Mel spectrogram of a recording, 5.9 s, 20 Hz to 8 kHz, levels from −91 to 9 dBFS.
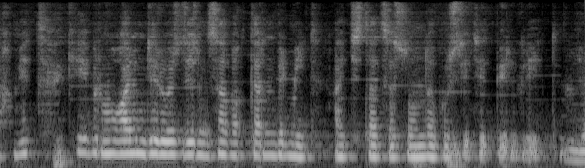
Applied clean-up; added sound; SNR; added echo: neural separator model SepFormer DNS4.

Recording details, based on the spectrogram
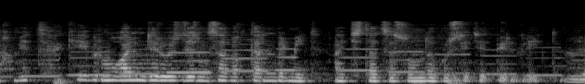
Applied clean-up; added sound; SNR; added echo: none; Wind instrument, woodwind instrument; 12 dB; reverberation time 0.2 s.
